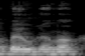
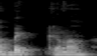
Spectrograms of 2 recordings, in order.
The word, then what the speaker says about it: Beukema: Maro oppure Castel di Sangro, che non si pronuncia Beukema, ma Beukema, si pronuncia, però vabbè, noi lo chiameremo Beukema.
